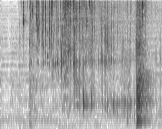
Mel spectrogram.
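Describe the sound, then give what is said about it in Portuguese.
Water is poured to drink, a soft splashy trickle of liquid running into a vessel, faint and continuous, with a brief louder splash near the end. “Deixa eu molhar a garganta aqui.”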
